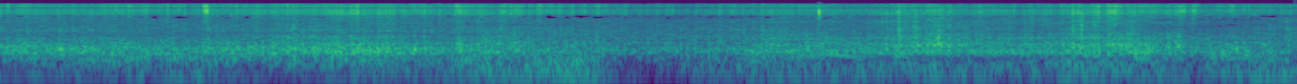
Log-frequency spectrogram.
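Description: Longboard wheels rolling over rough asphalt, a steady rumble that eases briefly about halfway through.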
